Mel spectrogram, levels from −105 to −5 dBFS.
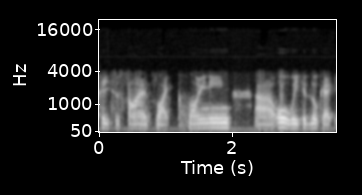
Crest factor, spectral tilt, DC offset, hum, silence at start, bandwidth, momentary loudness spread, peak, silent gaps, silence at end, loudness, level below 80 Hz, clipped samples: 16 dB; -9.5 dB/octave; under 0.1%; none; 0 s; 4 kHz; 11 LU; -6 dBFS; none; 0.05 s; -24 LUFS; -64 dBFS; under 0.1%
